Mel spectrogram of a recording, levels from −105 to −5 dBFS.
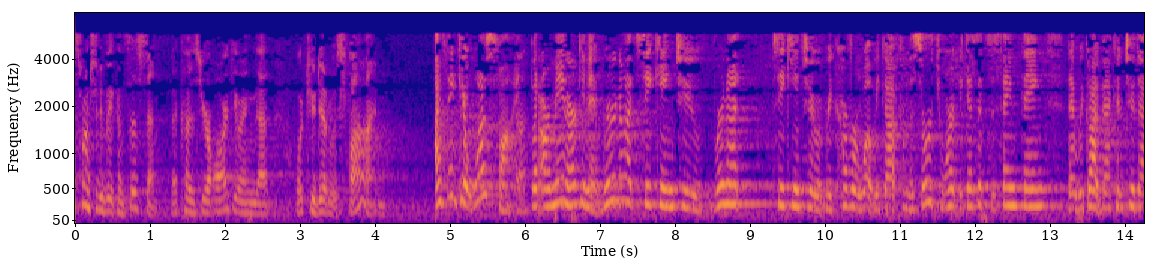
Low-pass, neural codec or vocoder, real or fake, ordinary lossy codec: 7.2 kHz; none; real; MP3, 24 kbps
